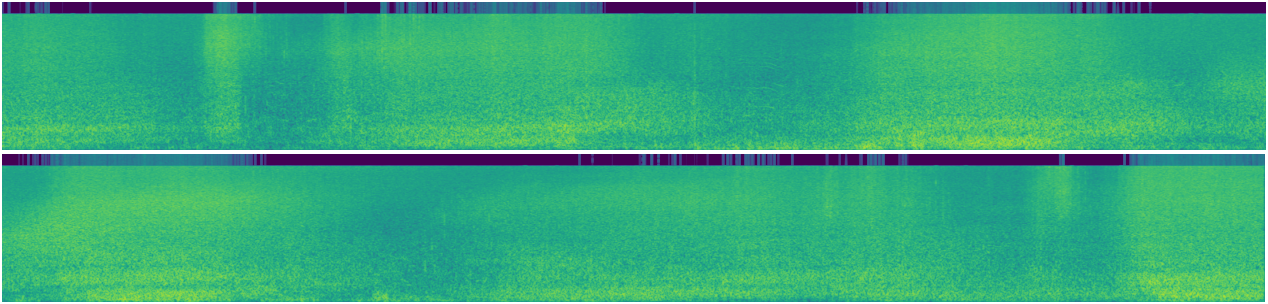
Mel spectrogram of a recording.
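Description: Sea surf breaking and washing up a pebble beach, loud and continuous, swelling and easing every few seconds as each wave comes in.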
